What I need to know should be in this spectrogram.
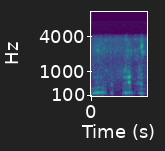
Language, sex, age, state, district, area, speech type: Sindhi, female, 18-30, Maharashtra, Thane, urban, conversation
